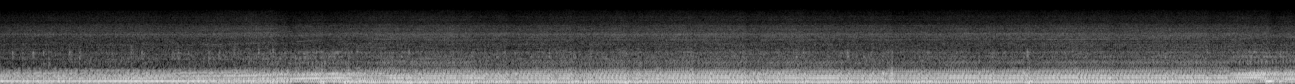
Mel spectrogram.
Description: Misfires while stationary under part throttle. APR K04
